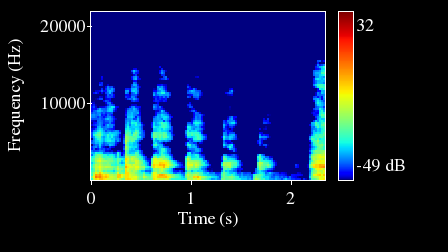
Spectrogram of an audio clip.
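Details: A run of about six short, wet-sounding coughs fading in strength, then an indrawn breath: coughing from an adult woman with a cold, voice hoarse, during a livestream.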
